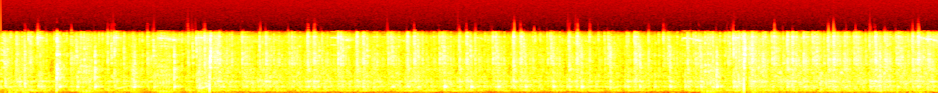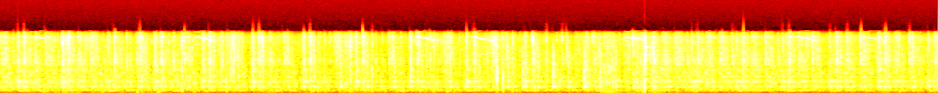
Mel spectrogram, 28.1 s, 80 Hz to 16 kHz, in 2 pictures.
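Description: A 1916 International Harvester Famous 3 hp hit-and-miss gas engine running after a cold start, with a rapid, steady mechanical clatter and a few louder beats.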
